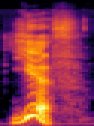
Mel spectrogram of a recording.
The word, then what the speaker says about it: gif: So the important question is, gif or jif, Norse or French? Well, as far as I'm concerned, it's an English word, so it should be pronounced yif.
